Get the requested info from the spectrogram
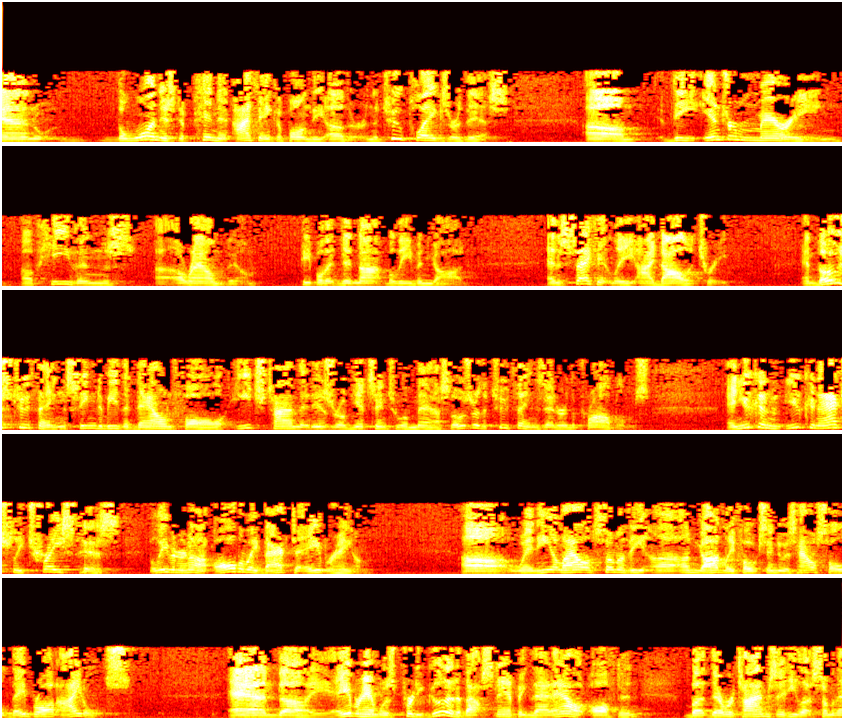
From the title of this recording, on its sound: Ketha Heights Baptist Church ~ Live Broadcast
